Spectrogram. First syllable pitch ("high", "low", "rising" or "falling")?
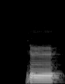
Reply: high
